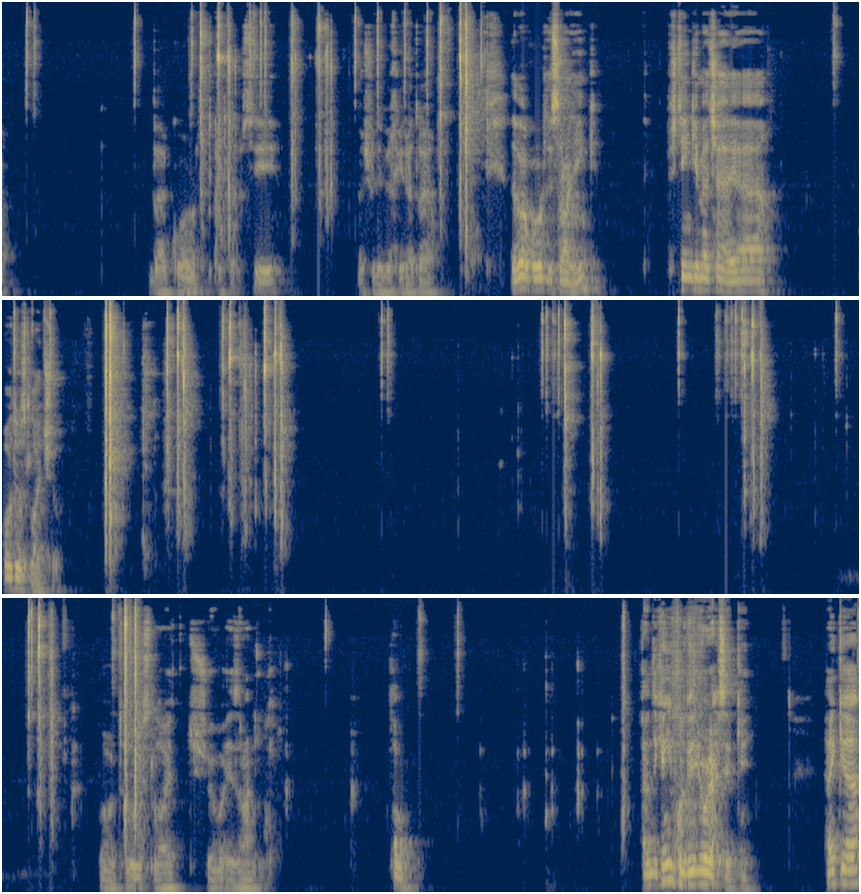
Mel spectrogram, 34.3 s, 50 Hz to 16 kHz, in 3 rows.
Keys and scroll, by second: 2.7 ctrl+c, 4.1 ctrl+v, 6.0 shift+b, 12.6 Return, 13.6 ctrl+v, 15.0 v, 16.5 ctrl+v, 19.1 ctrl+c, 21.3 ctrl+v, 23.2 shift+a, 24.3 space.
